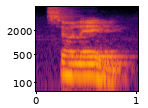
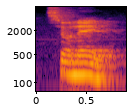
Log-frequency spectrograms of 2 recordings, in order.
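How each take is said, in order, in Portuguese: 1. As primeiras palavras são comprimidas em uma forma rápida e reduzida. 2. As primeiras palavras são comprimidas em uma forma rápida e reduzida.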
